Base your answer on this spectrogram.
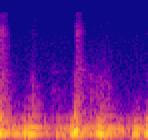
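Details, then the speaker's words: Doppler monitor on a term pregnancy during labor, with stalled contractions. Rapid whooshing pulses: fetal heartbeat. "that's your heartbeat actually"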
